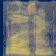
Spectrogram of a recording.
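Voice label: "guggenheim", Spanish, bizkaia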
